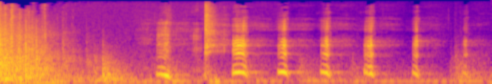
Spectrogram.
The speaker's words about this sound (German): Er macht die Tür zu.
